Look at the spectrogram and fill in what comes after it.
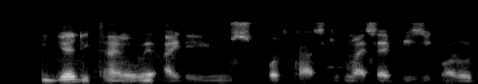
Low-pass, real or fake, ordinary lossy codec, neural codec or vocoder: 7.2 kHz; fake; Opus, 16 kbps; codec, 16 kHz, 6 kbps, DAC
